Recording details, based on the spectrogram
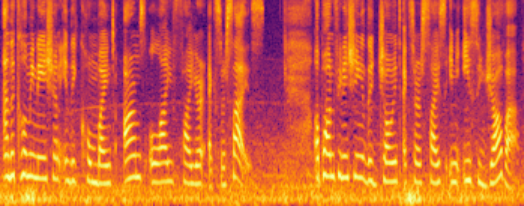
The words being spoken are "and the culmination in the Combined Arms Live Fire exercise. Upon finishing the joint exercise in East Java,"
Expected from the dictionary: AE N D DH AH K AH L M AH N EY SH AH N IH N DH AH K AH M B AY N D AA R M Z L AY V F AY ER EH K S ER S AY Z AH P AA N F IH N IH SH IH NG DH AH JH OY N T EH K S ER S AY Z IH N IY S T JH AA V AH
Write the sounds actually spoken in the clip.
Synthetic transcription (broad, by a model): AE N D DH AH K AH L M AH N EY SH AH N IH N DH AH K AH M B AY N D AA R M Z L AY F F AY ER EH K S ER S AY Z AH P AA N F IH N IH SH IH NG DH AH JH OY N T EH K S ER S AY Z IH N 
